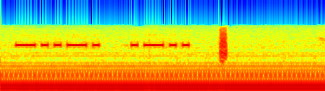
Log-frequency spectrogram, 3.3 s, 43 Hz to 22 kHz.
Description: Morse code, heard as a keyed tone, about 19 wpm, spaced as for 15 wpm, 1010 Hz. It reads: /L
